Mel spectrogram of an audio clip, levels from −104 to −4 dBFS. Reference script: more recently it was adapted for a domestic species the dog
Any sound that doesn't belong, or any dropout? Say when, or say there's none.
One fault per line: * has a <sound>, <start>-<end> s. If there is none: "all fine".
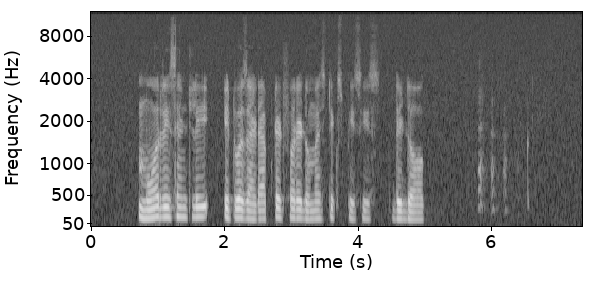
* has a laugh, 5.8-6.4 s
